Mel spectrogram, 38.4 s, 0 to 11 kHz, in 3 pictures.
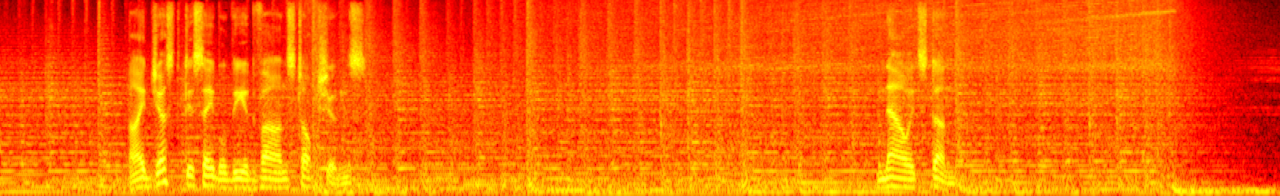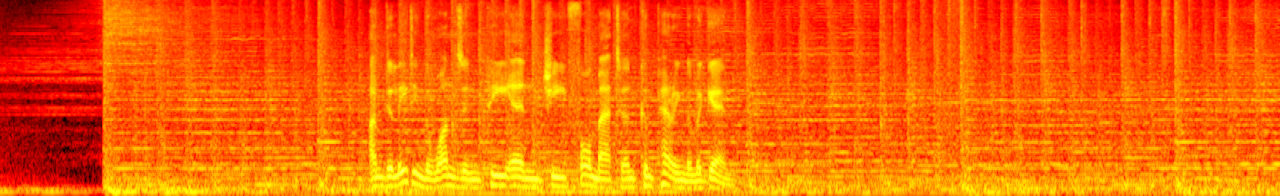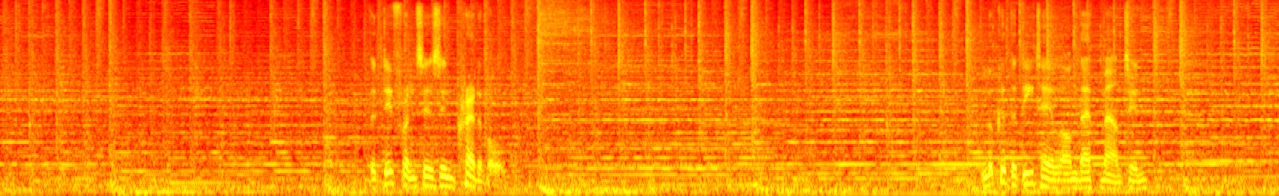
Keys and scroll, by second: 19.4 Delete.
